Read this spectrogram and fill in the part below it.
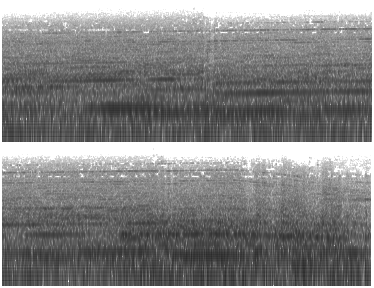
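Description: A race car engine in Assetto Corsa Competizione drones steadily at high revs, with a gear change partway through and a sustained loud whine that continues without pause.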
